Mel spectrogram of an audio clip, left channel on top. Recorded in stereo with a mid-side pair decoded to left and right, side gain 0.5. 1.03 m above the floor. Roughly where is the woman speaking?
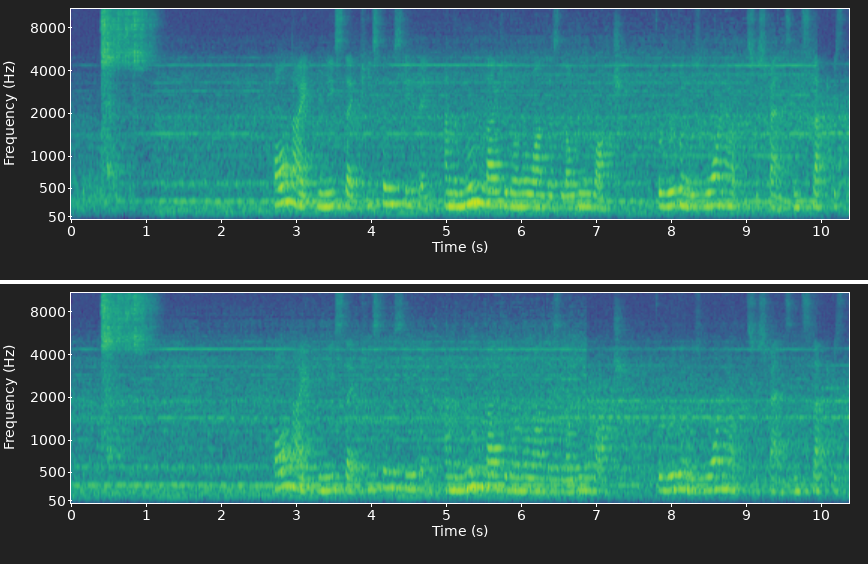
Ahead left.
